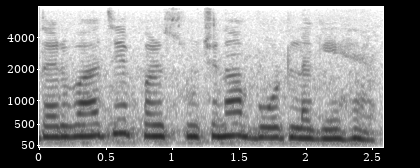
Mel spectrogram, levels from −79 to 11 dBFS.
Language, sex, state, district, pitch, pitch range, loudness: Hindi, female, Manipur, Imphal West, 230 Hz, 205-240 Hz, -11 LUFS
